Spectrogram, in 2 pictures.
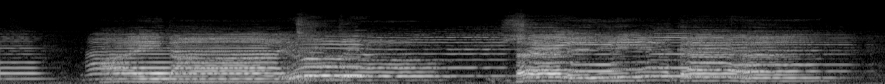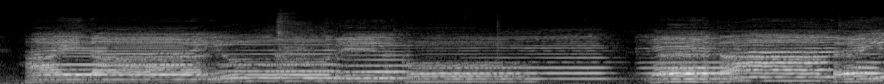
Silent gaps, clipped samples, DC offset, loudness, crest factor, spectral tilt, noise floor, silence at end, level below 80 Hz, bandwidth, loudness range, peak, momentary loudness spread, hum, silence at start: none; under 0.1%; under 0.1%; -20 LUFS; 18 dB; -5.5 dB/octave; -47 dBFS; 0 s; -52 dBFS; 10.5 kHz; 4 LU; -2 dBFS; 11 LU; none; 0 s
